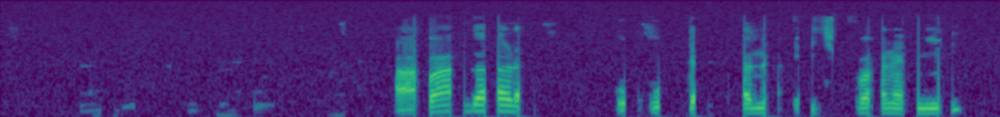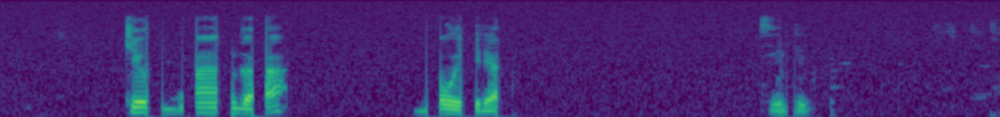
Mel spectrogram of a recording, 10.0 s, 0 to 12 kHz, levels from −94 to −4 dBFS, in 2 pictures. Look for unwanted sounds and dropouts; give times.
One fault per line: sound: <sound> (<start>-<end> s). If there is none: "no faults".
no faults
